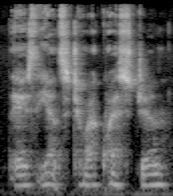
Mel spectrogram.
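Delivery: hushed aside; whisper. Acted. Teacher whispering the answer to the children.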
